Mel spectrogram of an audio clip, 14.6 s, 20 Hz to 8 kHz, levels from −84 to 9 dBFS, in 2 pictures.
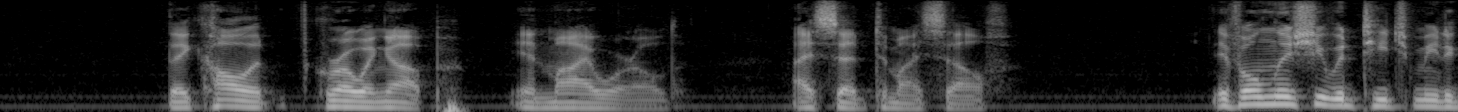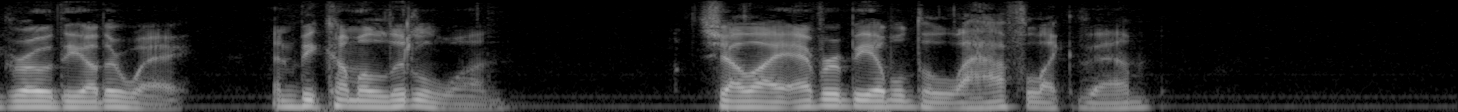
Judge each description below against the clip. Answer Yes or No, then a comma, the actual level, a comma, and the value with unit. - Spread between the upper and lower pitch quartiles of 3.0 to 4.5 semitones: Yes, average, 3.7 semitones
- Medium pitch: No, low, 110 Hz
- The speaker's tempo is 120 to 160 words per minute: Yes, average, 150 wpm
